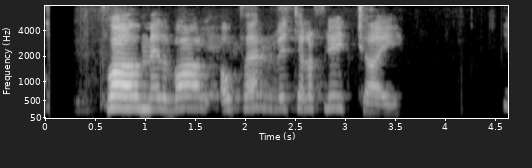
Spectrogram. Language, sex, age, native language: Icelandic, female, 12, Icelandic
